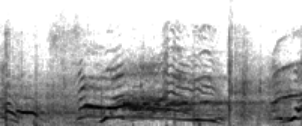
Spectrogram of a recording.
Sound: screams

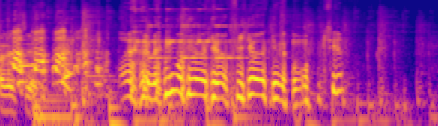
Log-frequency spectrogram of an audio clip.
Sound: unable to control his laughter

